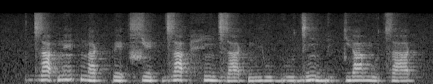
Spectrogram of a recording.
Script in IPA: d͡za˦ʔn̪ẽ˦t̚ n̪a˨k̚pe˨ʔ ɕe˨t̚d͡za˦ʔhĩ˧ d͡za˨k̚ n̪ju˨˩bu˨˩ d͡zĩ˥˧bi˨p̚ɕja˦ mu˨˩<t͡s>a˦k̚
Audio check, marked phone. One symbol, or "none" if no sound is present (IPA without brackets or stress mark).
t͡s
